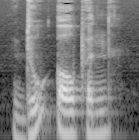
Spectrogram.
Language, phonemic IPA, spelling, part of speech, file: Dutch, /ˈdu ˈopə(n)/, doe open, verb, Nl-doe open.ogg
- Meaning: inflection of opendoen: 1. first-person singular present indicative 2. second-person singular present indicative 3. imperative 4. singular present subjunctive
